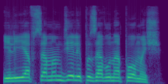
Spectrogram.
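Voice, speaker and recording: A fussy, mincing nurse of middle age, easily frightened and quick to scold, as a male audiobook reader puts her on. Her voice rides high and turns shrill when she panics, set in a dry, close recording. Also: darkish tone, smooth, dry recording, close to an everyday voice.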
